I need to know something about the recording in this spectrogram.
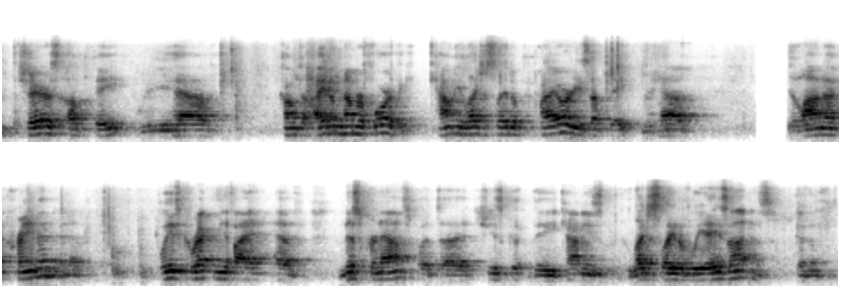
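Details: Adult speaker; Normal voice.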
